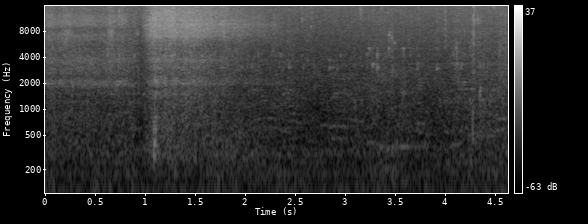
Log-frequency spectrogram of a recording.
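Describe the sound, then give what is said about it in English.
Running water as a man washes his hands, a steady, faint wash of hiss with a brief splashy swell near the start. “He's washing his hands.”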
